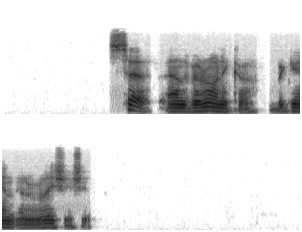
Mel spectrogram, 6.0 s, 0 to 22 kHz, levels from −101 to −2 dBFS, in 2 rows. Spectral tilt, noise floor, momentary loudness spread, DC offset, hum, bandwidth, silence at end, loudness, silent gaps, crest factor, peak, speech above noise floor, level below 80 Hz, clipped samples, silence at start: -4 dB/octave; -87 dBFS; 13 LU; under 0.1%; none; 7.8 kHz; 2.1 s; -18 LUFS; none; 18 dB; -2 dBFS; 69 dB; -62 dBFS; under 0.1%; 1.1 s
